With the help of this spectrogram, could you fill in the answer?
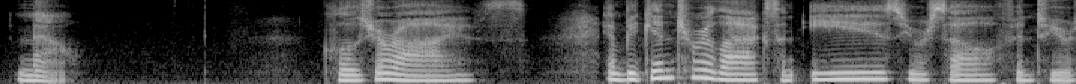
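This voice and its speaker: A woman narrating a scripted guided meditation in a soothing, measured way, softening the ends of her phrases. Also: mid-range voice.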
